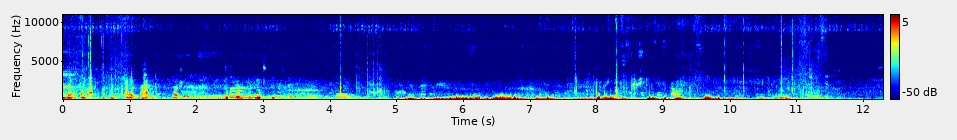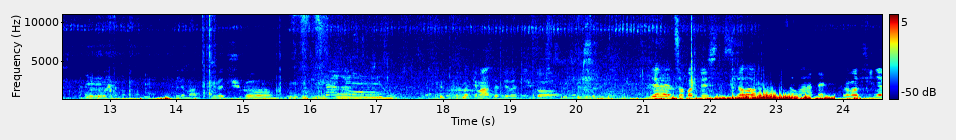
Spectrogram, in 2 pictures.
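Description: Children and adults chatter outdoors.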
